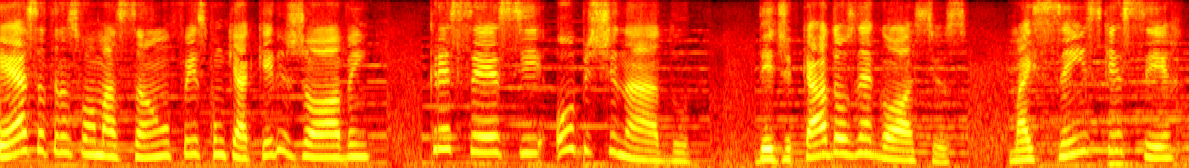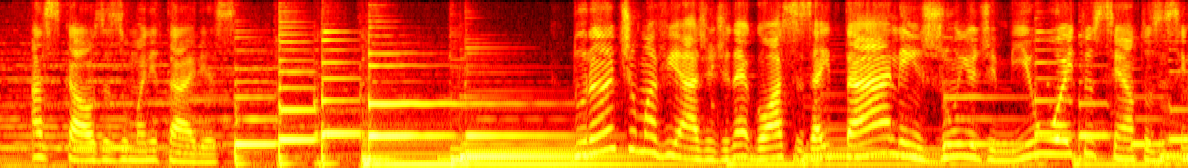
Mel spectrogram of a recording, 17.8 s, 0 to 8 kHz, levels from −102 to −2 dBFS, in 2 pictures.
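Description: At 2.90 to 3.16 s, 5.32 to 5.66 s and 7.26 to 7.56 s, the quiet background, sitting about 24 dB below the loud parts, turns into a flat, featureless hiss. It is about 4 dB quieter in the first gap and about 2 dB in the other two, then the real background returns. This is comfort noise in place of the background, likely from discontinuous transmission: the sender went silent during pauses and the receiver filled them with synthetic, roughly shaped noise. Throughout, nothing reaches above 8 kHz, which fits a G.722 call codec.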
